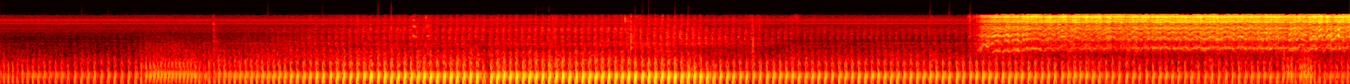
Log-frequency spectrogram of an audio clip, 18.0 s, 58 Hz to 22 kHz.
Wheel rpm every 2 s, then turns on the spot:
0, 0, 0, 0, 0, 0, 90, 190, 200.
none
